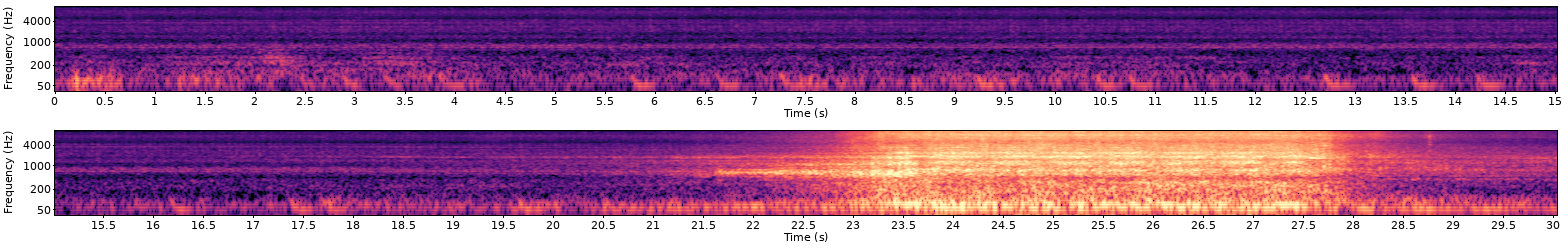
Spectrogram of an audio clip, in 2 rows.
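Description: A Class 222 Meridian diesel multiple unit passing through the level crossing. Its noise builds over a few seconds, stays loud for about five seconds, then falls away sharply near the end.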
